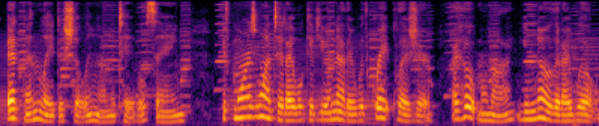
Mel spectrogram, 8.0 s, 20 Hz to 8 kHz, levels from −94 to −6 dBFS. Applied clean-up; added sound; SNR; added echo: none; Wind instrument, woodwind instrument + Harmonica; 20 dB; none.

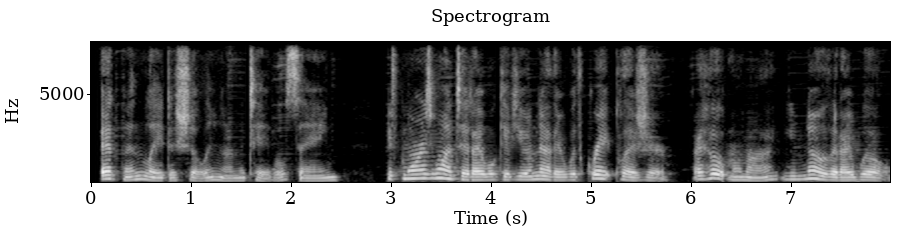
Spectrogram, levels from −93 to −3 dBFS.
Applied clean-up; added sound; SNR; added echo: neural mask model DeepFilterNet 3.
